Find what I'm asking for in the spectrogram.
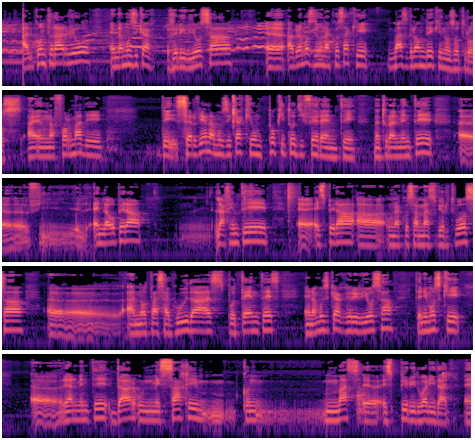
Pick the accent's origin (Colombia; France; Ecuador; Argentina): France; first language fr; Spanish is a second language; Soy francés, me siento francés, y cuando canto en francés pienso que puedo dar una cosa más íntima de yo, de mí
